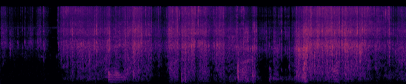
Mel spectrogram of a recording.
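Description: Footsteps crunching through dry leaf litter and leafy undergrowth brushing against the walker, starting suddenly about a second in and going on in uneven crackling bursts.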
